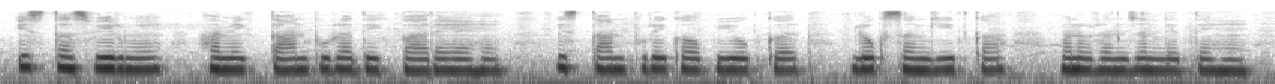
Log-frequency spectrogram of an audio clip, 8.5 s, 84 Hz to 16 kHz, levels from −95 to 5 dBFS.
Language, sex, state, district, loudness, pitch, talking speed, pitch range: Hindi, female, Bihar, Kishanganj, -26 LUFS, 210 Hz, 150 wpm, 200-215 Hz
